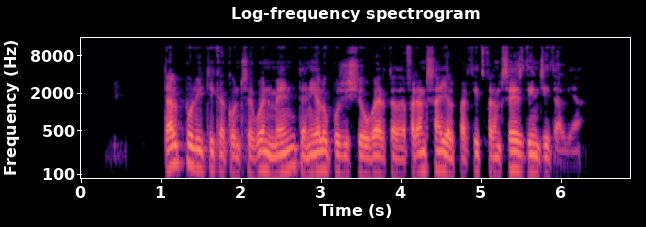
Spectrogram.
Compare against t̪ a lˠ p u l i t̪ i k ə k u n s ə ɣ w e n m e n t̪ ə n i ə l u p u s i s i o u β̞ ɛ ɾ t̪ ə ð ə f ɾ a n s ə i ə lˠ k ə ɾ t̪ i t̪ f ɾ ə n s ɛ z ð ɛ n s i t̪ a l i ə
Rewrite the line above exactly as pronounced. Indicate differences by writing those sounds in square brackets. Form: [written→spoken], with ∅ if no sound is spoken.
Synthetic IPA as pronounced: t̪ a lˠ p u l i t̪ i k ə k u n s ə ɣ w e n m e n t̪ ə n i ə l u p u [s→z] i s i o u β̞ ɛ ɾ t̪ ə ð ə f ɾ a n s ə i ə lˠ [k→p] ə ɾ t̪ i t̪ f ɾ ə n s ɛ z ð [ɛ→i] n [s→z] i t̪ a l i ə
